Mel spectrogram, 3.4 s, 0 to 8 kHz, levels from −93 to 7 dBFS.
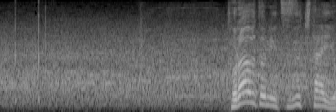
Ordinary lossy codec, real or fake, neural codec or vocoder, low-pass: none; real; none; none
